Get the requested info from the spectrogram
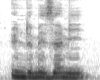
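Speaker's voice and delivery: light, high-pitched reply; a touch of amusement; amused. A narrator's reading. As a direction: answer playfully, pitch lifted. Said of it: "répondit Yvonne en riant".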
